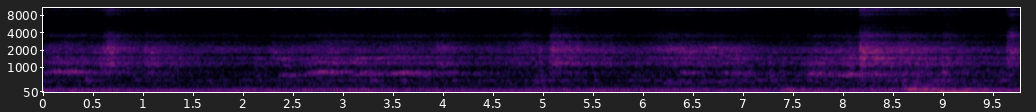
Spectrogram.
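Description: Indoor ice rink ambience: a steady low hum with distant hockey play at the far end, including three faint knocks about a second in, about five seconds in and about eight seconds in.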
